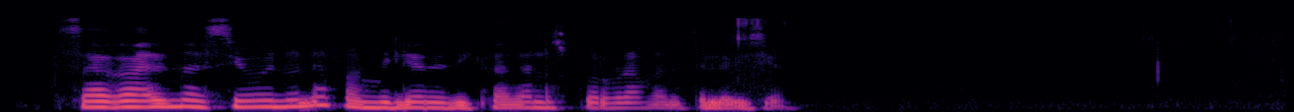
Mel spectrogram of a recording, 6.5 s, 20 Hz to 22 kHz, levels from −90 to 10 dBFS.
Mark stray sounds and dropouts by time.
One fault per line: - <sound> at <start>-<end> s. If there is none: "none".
none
